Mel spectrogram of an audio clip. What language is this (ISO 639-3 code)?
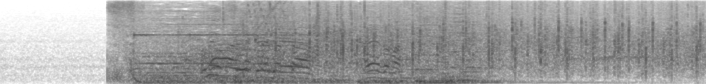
jpn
